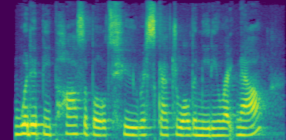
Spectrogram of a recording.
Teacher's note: your tone of voice just basically goes up and that is the rising intonation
